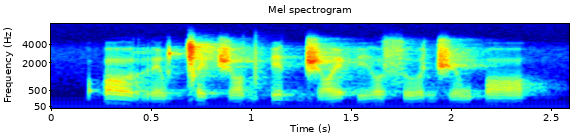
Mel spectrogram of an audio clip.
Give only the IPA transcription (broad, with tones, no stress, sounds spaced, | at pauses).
ʔ ɔ˥˧ o̯ r ɪ˩˧ w ǀ ɪ˧ t͡ʃ ɔ˩˧ d ʔ i˥˧ d d͡ʒ ɔ˩˧ e̯ ʔ i˩˧ o̯ s u˩˧ o̯ d͡ʒ ʏ˩˧ w ʔ ɔ˧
